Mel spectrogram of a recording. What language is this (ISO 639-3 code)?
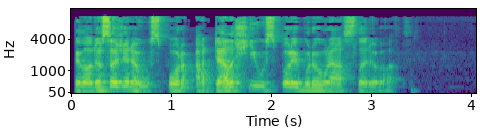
ces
